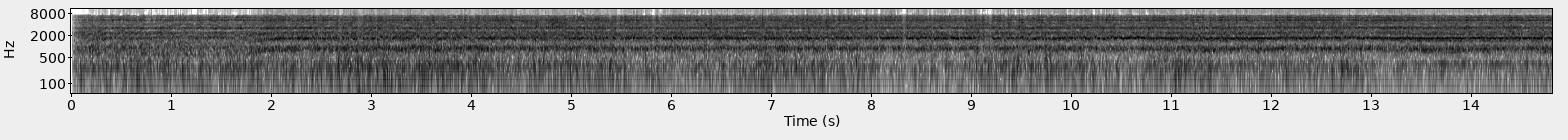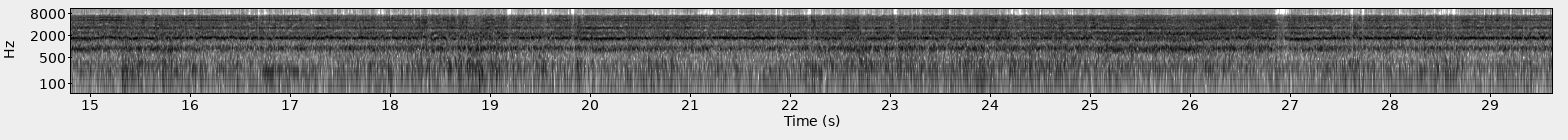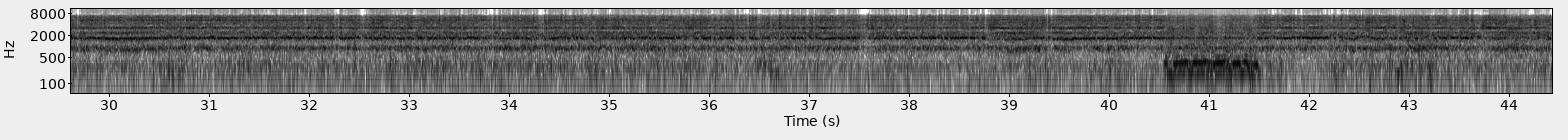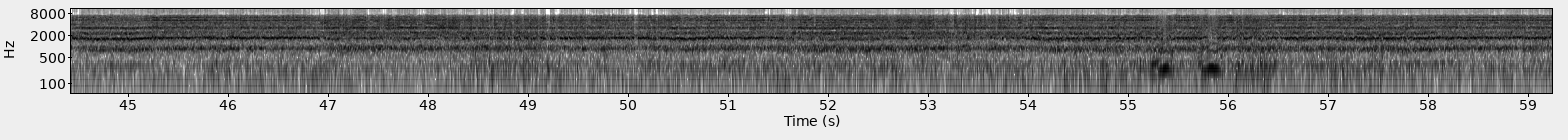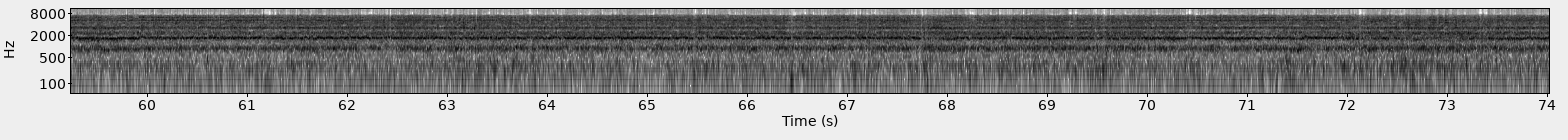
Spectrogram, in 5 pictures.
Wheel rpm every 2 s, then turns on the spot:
170, 220, 230, 230, 230, 220, 220, 220, 230, 230, 230, 230, 220, 230, 230, 230, 230, 230, 230, 230, 230, 230, 230, 230, 230, 230, 230, 210, 220, 230, 230, 230, 230, 230, 230, 230, 220.
none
